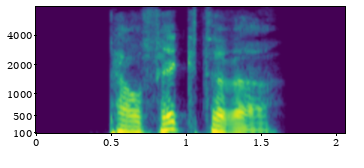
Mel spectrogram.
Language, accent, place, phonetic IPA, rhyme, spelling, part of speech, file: German, Germany, Berlin, [pɛʁˈfɛktəʁɐ], -ɛktəʁɐ, perfekterer, adjective, De-perfekterer.ogg
- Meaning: inflection of perfekt: 1. strong/mixed nominative masculine singular comparative degree 2. strong genitive/dative feminine singular comparative degree 3. strong genitive plural comparative degree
